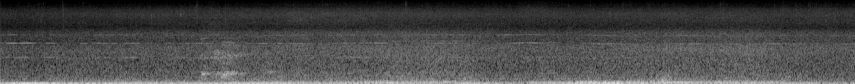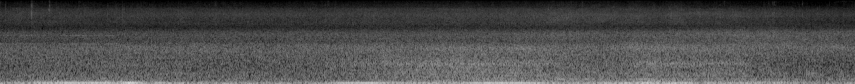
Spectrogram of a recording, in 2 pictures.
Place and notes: Traffic Noise, Sound of conversation among workers, Sony PCM D50, Binaural recordings
信義區, 台北市 (Taipei City), 中華民國, 6 July 2013, 14:52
